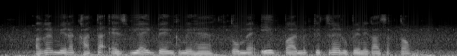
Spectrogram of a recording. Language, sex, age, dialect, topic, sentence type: Hindi, male, 25-30, Marwari Dhudhari, banking, question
